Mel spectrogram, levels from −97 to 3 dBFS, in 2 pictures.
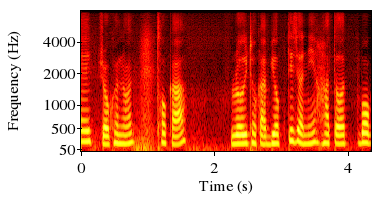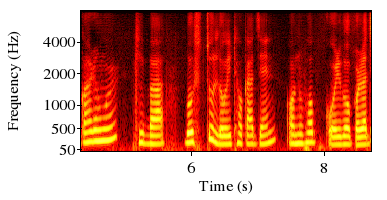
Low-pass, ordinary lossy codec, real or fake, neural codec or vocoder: none; none; fake; codec, 16 kHz, about 1 kbps, DyCAST, with the encoder's durations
